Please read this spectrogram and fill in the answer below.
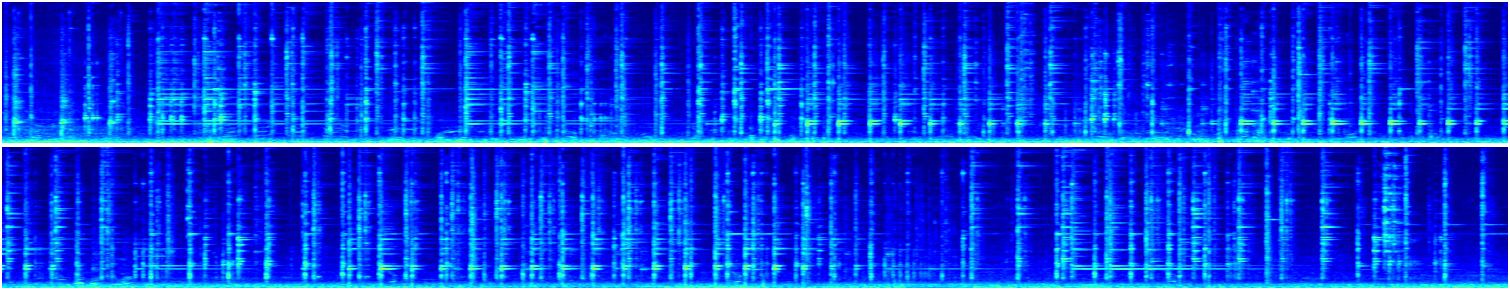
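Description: Farriers hammering horseshoes on steel anvils: runs of quick, ringing metallic hammer blows, several anvils going at once, loudest and fastest from about twelve to sixteen seconds in.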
